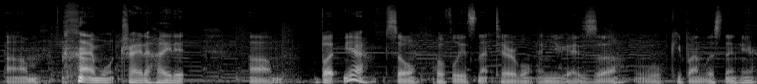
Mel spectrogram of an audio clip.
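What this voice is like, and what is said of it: Slight Wisconsin Midwestern accent. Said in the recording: “I've been told I do have a bit of a Wisconsin accent.”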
